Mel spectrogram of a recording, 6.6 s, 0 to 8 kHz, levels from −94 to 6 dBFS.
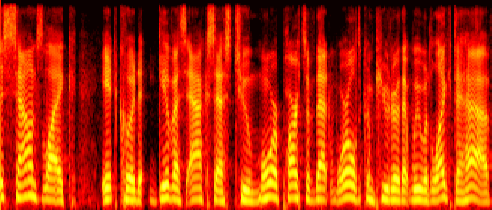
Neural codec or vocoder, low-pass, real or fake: vocoder, 44.1 kHz, 80 mel bands, Vocos; 7.2 kHz; fake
